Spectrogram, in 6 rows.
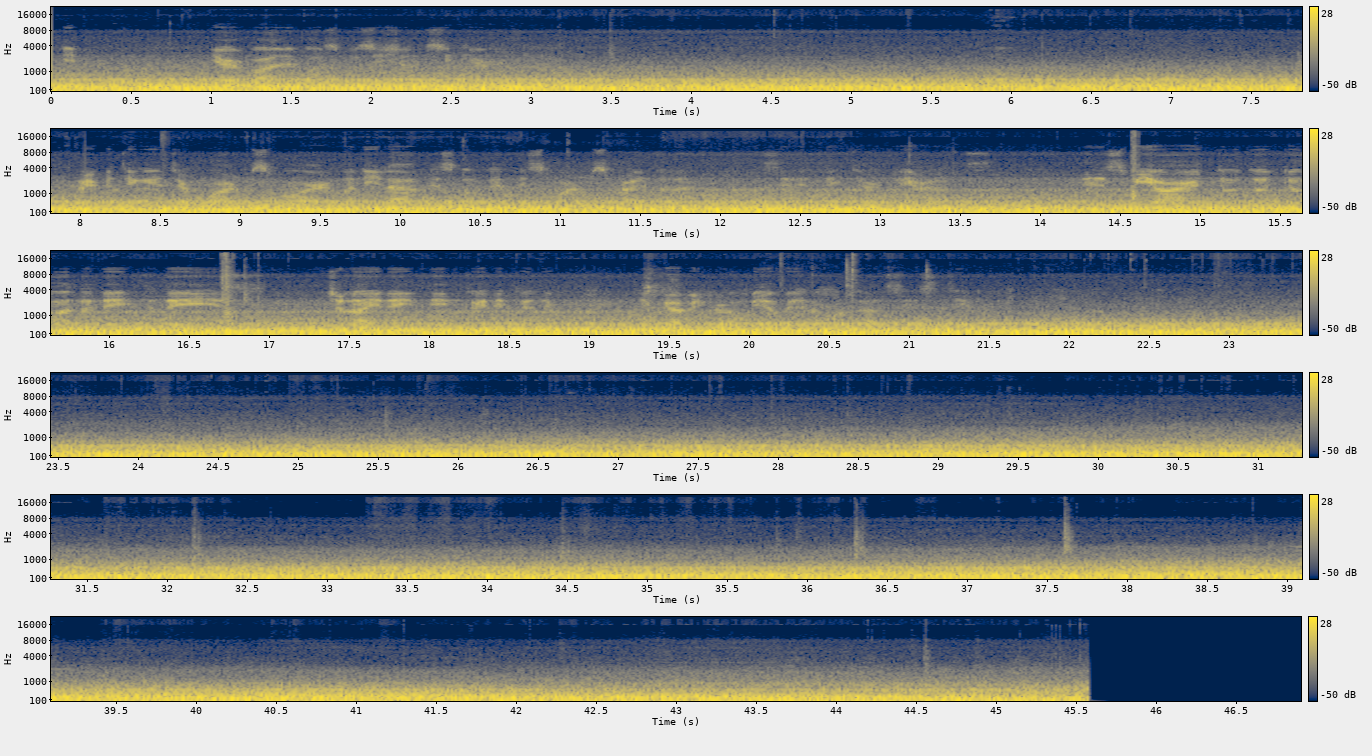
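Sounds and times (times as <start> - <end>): jet engine cabin rumble: 0.0 - 45.6.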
